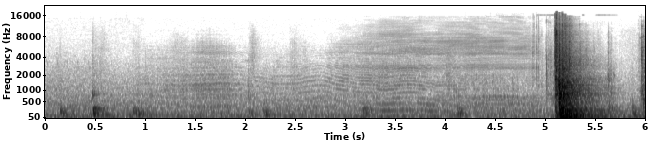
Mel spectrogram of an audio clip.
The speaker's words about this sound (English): She closes the front door.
